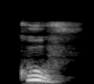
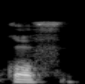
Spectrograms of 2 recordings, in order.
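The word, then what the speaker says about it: קוף: Por eso aquí la letra Kuf, por ejemplo, sí la ve aquí como con O, pero con dos, que realmente esa es la pronunciación Kuf y no Kof.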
